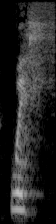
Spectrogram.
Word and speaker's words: with: But what I'm saying there is I can say the TH with my voice. That means my voice box is actually going to vibrate a little. Or I can say it like this with, I'm only making that sound in my mouth. That's unvoiced.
